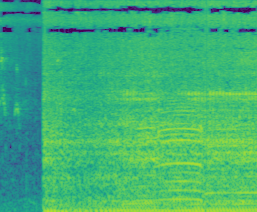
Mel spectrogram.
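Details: Tame cattle running toward their barn during rain, with a deep, drawn-out lowing that starts abruptly and holds steady, pulsing at a low pitch over a continuous background rumble.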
